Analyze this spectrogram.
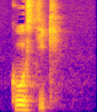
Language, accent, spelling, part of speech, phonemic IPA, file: French, France, caustique, adjective, /kos.tik/, LL-Q150 (fra)-caustique.wav
- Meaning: 1. caustic (capable of burning, corroding or destroying organic tissue) 2. caustic, scathing, biting, pungent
